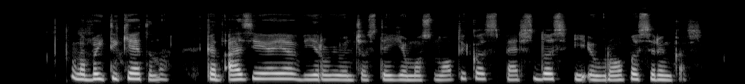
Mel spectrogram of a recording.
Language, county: Lithuanian, Klaipėda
